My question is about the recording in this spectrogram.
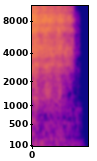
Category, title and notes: Sound effects > Objects / House appliances
TOONMisc-Blue Snowball Microphone, CU Hand Buzzer Nicholas Judy TDC
A hand buzzer.
Blue-brand, Blue-Snowball, buzzer, cartoon, hand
